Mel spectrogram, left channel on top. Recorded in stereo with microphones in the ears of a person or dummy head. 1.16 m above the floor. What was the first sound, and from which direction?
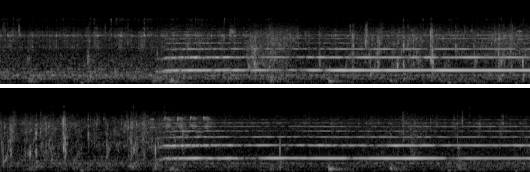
A trumpet, 40° right (ahead or behind).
